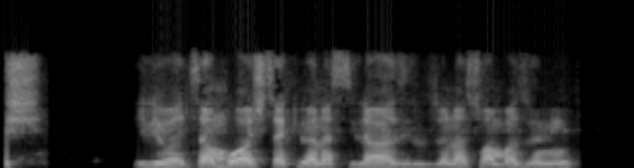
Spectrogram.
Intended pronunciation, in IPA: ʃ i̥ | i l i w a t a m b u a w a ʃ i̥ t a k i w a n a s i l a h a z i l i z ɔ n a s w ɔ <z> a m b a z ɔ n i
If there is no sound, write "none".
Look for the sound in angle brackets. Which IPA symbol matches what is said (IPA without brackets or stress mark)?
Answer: none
